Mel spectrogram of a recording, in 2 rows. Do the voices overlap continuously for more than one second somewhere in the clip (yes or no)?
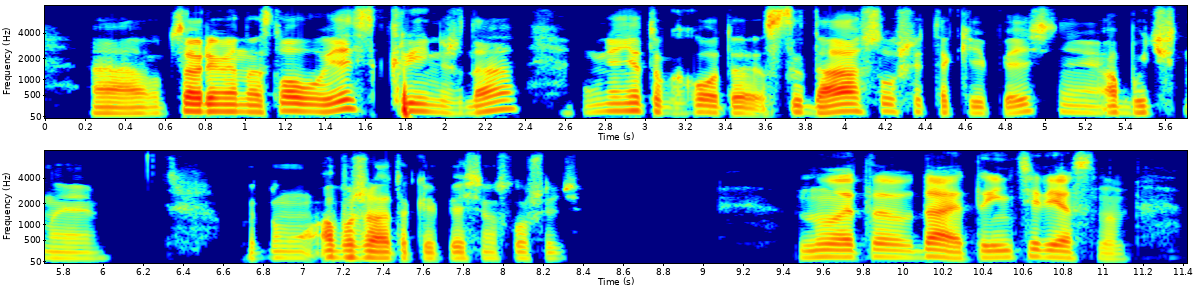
no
